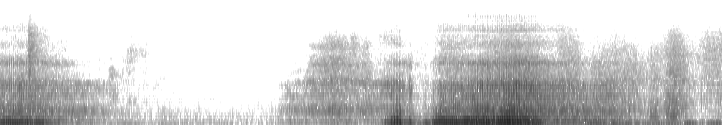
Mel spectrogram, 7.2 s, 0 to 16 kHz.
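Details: Sleeping Weimaraner dog snoring, recorded on a RODE NTG3B microphone: a rumbling snore fades out, about two seconds of quiet follow, then a sharp snort leads into a louder, rough low snore that trails off softly.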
